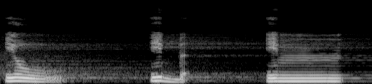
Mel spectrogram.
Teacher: فالواو مع فرجة بين الشفتين، والباء بإطباق وشدة، والميم بإطباق وانفلات للصوت من الخيشوم. الواو مع فرجة بين الشفتين، والباء بإطباقهما وشدة، يعني منع للهواء والصوت، إب، والميم بإطباقهما ونفاذ للصوت والهواء من الخيشوم.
